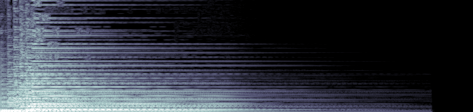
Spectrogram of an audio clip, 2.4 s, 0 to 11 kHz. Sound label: A Major 7th Flat 5th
